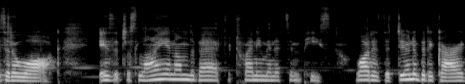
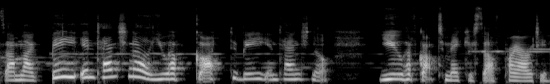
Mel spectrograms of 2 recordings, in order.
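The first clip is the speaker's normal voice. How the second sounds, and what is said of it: Passionate, emphatic delivery. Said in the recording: “you can hear the passion in my voice.”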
